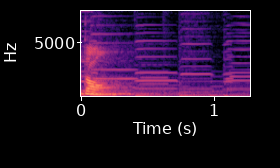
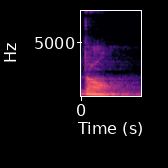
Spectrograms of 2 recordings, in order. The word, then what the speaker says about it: temps: 好，时间是 le temps， le temps， le temps，还要记住 s，好，在词末是不发音的，好， le temps，好，时间。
